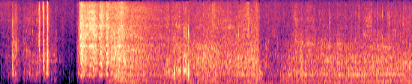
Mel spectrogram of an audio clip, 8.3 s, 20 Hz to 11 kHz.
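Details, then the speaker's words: Diesel on a road test after smoke-machine diagnosis of an engine squeal and rough idle/surging: steady pull in second gear over road noise, no chirp, surge or stumble where it normally chirped; running smooth. "I can't hearing your rough running or anything like that now listen this is when it normally chirps flat NACA 2nd gear can't hear any chirping there"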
